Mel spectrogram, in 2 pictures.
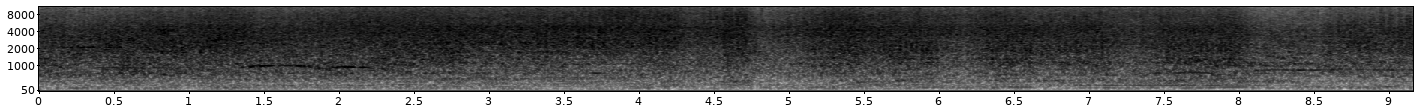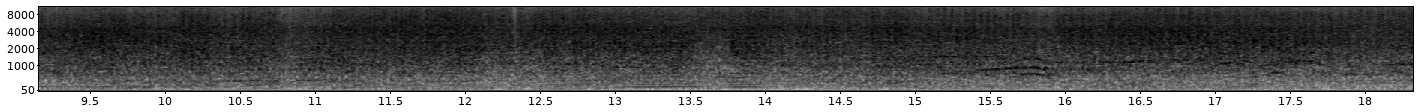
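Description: Engines roar loudly as cars drive on a dirt track.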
